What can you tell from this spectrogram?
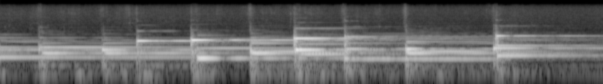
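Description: Background piano music: a slow melody of single notes and chords, about two a second, each fading after it is struck, ending on a chord near the end that is held and dies away.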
